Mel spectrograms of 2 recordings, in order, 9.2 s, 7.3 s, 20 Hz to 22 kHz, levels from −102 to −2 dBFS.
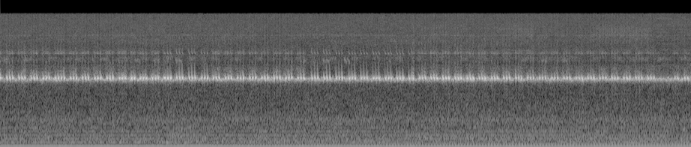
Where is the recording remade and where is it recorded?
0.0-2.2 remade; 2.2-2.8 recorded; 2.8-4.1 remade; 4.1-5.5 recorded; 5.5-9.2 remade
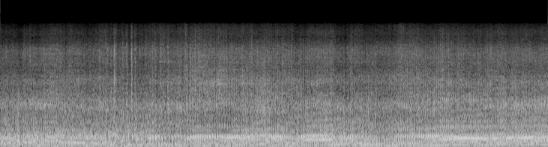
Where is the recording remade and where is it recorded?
0.0-7.3 recorded

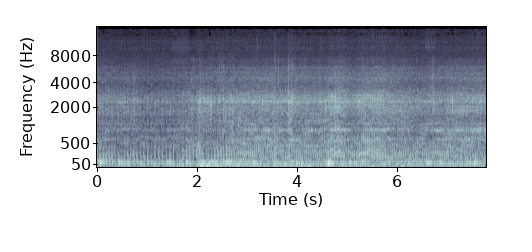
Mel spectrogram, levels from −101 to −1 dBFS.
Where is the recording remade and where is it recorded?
0.0-1.6 recorded; 1.6-2.2 remade; 2.2-7.8 recorded

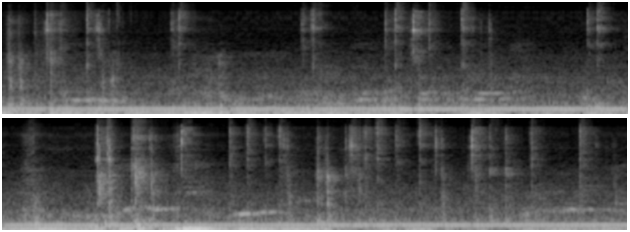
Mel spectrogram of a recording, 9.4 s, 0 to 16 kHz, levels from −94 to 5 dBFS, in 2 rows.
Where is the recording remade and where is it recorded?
0.0-4.7 remade; 4.7-5.4 recorded; 5.4-5.9 remade; 5.9-7.2 recorded; 7.2-9.4 remade

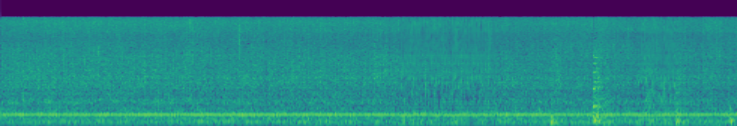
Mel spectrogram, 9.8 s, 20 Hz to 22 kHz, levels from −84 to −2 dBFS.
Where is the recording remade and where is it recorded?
0.0-5.3 recorded; 5.3-6.6 remade; 6.6-8.5 recorded; 8.5-9.0 remade; 9.0-9.8 recorded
